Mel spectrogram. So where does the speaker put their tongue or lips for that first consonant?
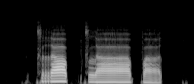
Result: velum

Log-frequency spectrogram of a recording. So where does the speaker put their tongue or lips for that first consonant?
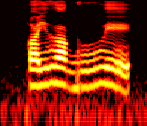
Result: uvula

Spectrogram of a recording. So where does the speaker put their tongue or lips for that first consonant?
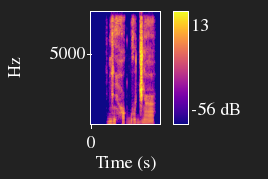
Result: velum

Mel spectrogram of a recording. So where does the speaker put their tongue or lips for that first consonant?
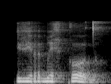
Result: lips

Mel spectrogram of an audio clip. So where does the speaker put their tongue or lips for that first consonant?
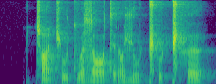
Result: palate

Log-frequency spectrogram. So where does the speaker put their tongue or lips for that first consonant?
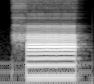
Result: throat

